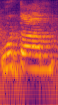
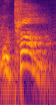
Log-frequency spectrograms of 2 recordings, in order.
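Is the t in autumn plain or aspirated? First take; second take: plain; aspirated. First: The t is plain and unaspirated. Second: The t is aspirated, like British speakers.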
